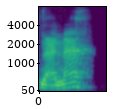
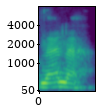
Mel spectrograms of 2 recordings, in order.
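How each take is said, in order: First: The stress is on the second syllable. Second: The stress is on the first syllable. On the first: The speaker calls it right. "decimos naná" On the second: The speaker calls it wrong. "no decimos nana"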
